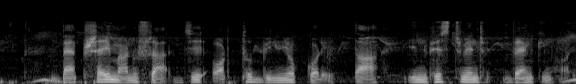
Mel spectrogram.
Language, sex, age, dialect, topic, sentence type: Bengali, male, 18-24, Northern/Varendri, banking, statement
